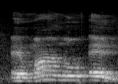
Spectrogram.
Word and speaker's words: Эммануэль: и на семинарах, что Эммануэль, да, Эммануэль, два слова, Эммануэль, два из двух слов состоящие, но в русском произношении Эммануил, а так Эммануэль, Эммануэль, Эль это понятно,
